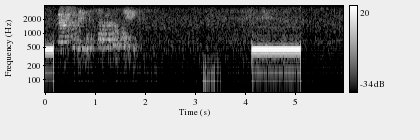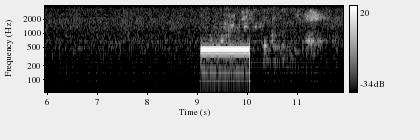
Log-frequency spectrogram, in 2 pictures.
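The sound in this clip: Two long, loud busy-signal tones sound on a telephone line after a dropped call, several seconds apart. Muffled voices and hissing line noise fill the gaps before, between and after them.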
